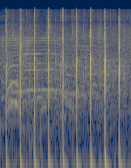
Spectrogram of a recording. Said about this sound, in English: There's power in your palms. There's power in your praise. Hallelujah. We clap our hands.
